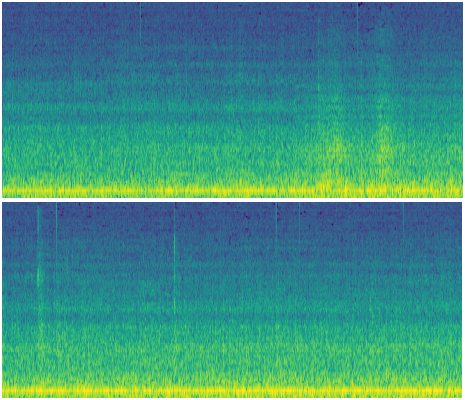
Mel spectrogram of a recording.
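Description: A steady low hum over a constant hiss, with a few faint clicks and a soft rustle partway through.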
